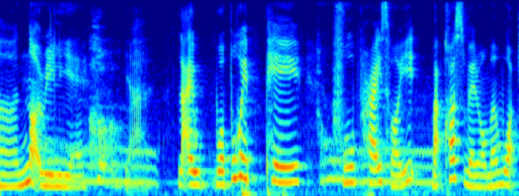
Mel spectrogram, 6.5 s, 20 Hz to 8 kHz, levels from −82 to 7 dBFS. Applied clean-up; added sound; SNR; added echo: none; Dog; 13 dB; none.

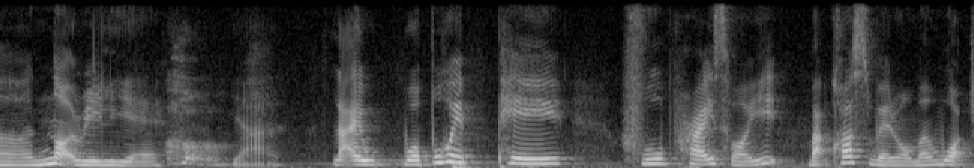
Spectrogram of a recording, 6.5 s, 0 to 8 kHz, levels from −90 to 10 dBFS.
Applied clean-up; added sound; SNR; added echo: none; none; none; none.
